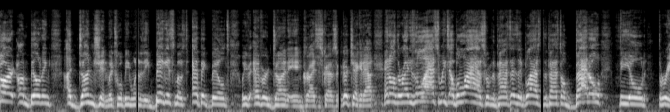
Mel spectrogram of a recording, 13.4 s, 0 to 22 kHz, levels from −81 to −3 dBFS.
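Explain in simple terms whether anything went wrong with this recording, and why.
Brief silences of about 45 to 50 milliseconds cut into the sound at 2.71, 6.76 and 10.81 seconds. This is a gap at a join of encoded pieces. They recur exactly every 4 seconds and the sound resumes where it stopped, unlike random network dropouts.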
